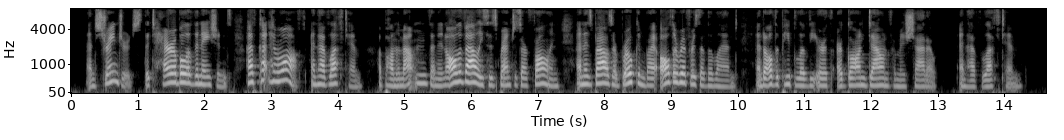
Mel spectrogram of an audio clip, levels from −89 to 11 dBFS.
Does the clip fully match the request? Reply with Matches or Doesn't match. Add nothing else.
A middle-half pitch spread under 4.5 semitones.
Doesn't match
